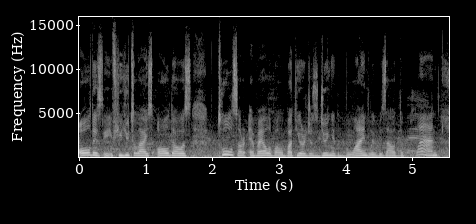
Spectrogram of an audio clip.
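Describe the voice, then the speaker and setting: Over noticeable background noise, a woman with a Kyrgyz accent talks at a fairly quick pace with a fairly high pitch. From Kyrgyzstan. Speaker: financial educator and podcast host. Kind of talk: casual interview chat. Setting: podcast booth at a conference.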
